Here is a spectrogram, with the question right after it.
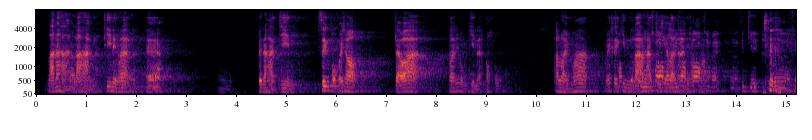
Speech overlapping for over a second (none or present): present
